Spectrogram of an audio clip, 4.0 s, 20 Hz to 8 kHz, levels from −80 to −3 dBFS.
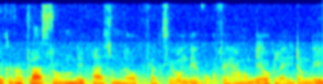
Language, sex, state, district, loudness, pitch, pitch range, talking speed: Telugu, male, Andhra Pradesh, Manyam, -22 LUFS, 120 Hz, 120-125 Hz, 235 wpm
